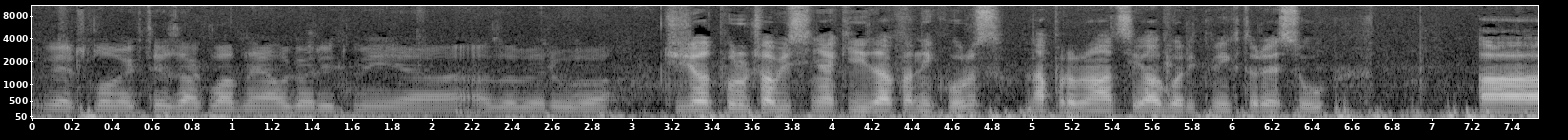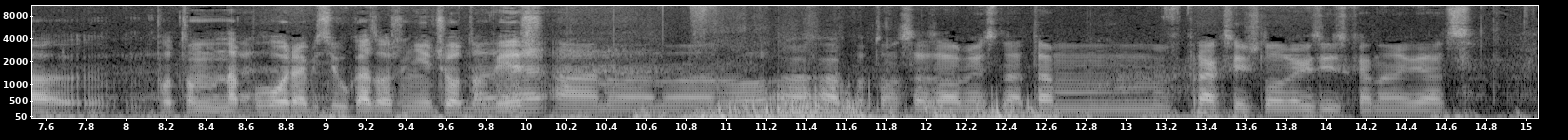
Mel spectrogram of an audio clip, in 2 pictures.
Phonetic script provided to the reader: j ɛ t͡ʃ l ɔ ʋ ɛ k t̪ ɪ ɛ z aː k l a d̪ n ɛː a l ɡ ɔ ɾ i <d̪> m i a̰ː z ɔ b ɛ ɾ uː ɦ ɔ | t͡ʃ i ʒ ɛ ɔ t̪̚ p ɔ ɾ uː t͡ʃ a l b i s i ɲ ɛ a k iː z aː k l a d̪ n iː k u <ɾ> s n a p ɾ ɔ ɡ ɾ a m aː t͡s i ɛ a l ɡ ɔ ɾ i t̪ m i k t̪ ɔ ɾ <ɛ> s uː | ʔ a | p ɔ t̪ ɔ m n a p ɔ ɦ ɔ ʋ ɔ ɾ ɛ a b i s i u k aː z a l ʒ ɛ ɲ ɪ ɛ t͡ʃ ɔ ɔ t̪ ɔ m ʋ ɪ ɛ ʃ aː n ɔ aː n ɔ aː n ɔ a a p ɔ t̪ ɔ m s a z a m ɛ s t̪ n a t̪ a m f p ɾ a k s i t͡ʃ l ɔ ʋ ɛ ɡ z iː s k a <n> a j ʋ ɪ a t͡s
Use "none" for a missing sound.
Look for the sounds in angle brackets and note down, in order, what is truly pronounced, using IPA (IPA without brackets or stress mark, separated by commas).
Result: t̪, ɾ, ɛː, n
